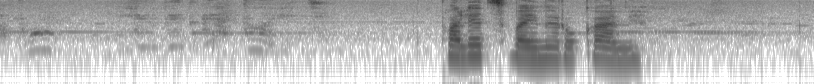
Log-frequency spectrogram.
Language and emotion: Russian, neutral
